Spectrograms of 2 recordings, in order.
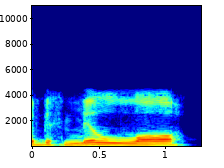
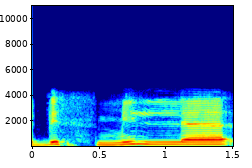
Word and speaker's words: bismillah: you pronounce it simple so you do not say bismillah law you just say bismillah bismillah here or or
